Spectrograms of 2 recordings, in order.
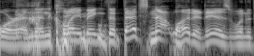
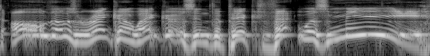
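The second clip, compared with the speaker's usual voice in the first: higher, slow, drawn-out put-on Bane voice; 10 semitones higher, 3 dB louder, much slower than usual. Reading a viewer's chat message to the stream, in a slow Bane voice. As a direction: read the chat like Bane, stretching the end. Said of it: "in the Bane voice".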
